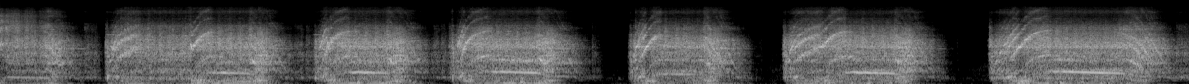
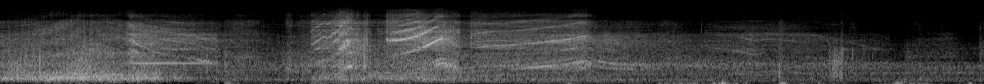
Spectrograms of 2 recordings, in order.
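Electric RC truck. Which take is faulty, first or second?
first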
